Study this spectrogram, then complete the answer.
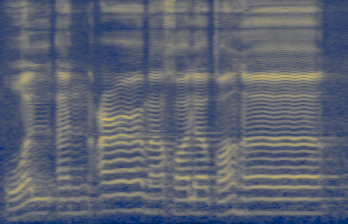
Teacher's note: وقف کی حالت میں الف مدہ کو ایک الف یعنی 2 حرکات کے برابر کھینچ کر پڑھیں گے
